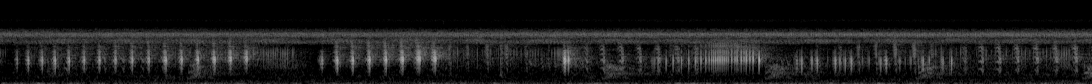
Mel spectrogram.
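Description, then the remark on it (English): Southern leopard frogs give rapid chuckling calls in autumn, runs of quick clicking pulses that come in bursts, over a steady high insect-like drone from a marsh. Nobody speaks. “Southern leopard frogs chuckling away in a marshy spot.”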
